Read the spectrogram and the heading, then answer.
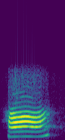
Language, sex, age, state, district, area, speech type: Bengali, female, 18-30, West Bengal, Malda, urban, conversation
